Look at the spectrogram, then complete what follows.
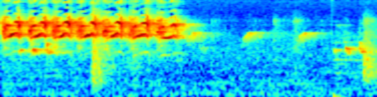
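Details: Brown-throated sunbird in full song, a recording used to lure and train birds: a fast, even run of piercing high twittered notes for about two seconds, then a few thin, separate whistles.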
